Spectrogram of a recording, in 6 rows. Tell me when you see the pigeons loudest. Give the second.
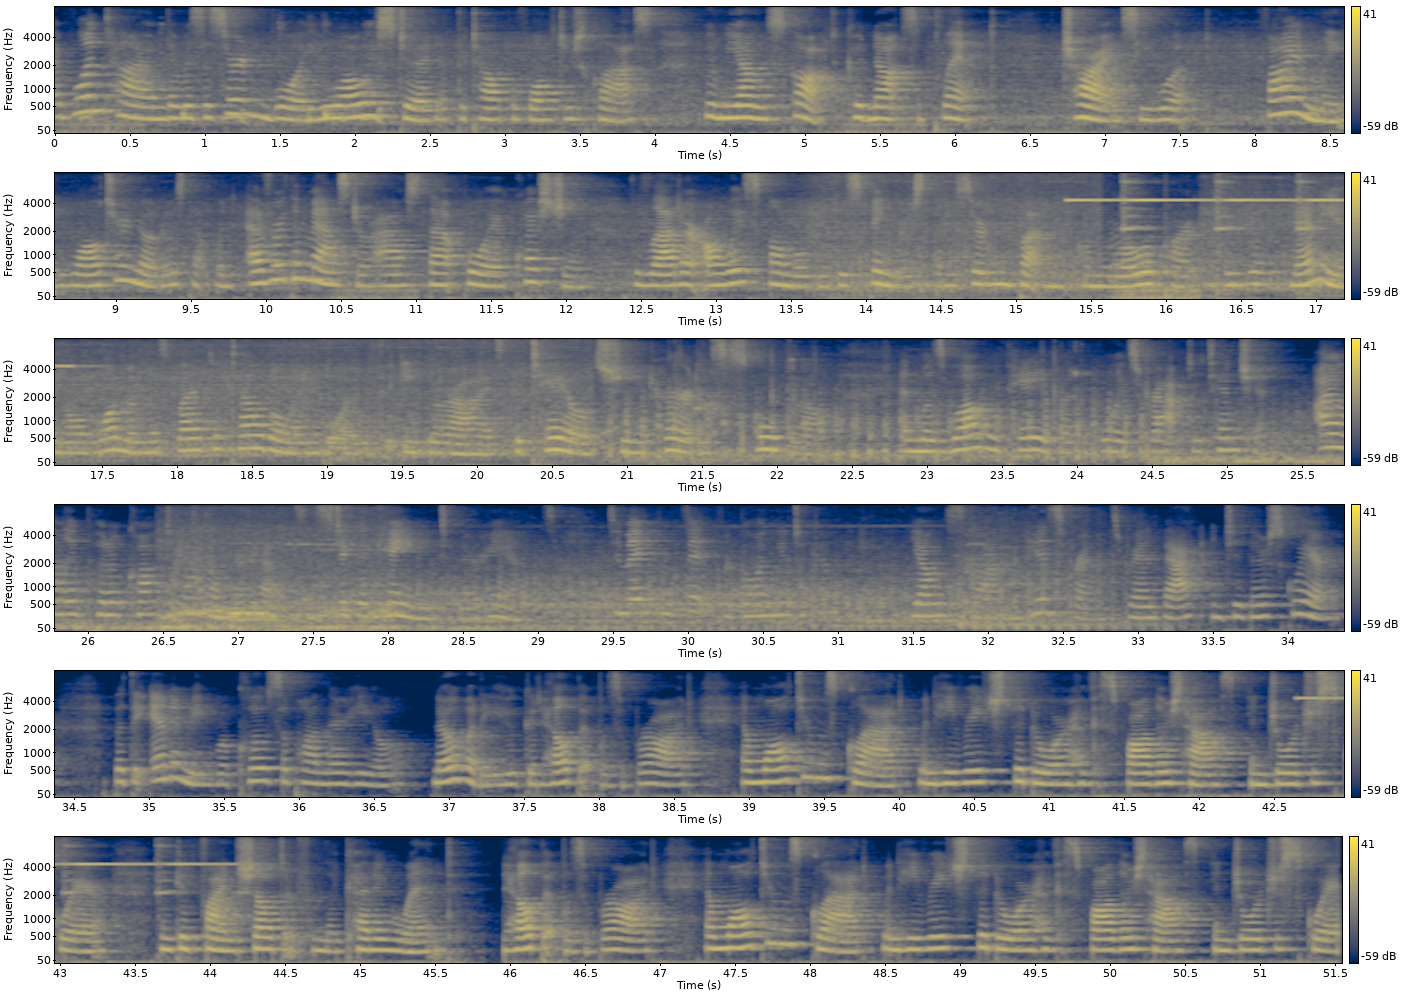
27 s.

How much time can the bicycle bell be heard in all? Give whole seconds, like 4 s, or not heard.
3 s.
